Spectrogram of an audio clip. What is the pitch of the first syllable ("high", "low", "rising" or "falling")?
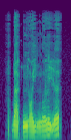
low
